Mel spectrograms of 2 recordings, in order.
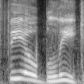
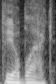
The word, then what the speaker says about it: Theo Bleak: That was Theo Bleak. I think I I said it right the first couple times and then right before we cut to the song, I said Theo Black.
